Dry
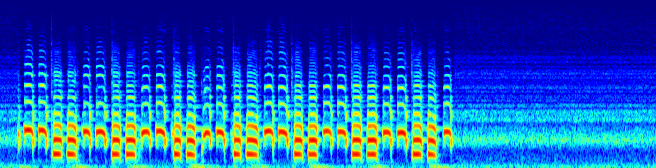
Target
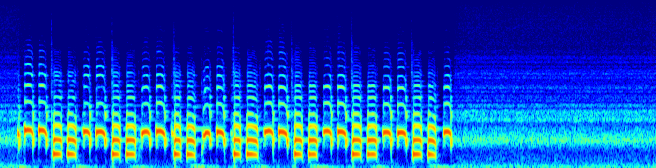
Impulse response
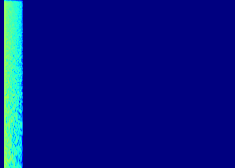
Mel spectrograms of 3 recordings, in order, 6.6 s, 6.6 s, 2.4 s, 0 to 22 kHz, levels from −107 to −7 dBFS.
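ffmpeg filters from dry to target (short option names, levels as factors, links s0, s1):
-af "acompressor=threshold=0.0447:ratio=6"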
